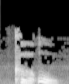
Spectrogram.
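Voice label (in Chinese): "可恶", Mandarin Chinese; chinese flashcards; hsk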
